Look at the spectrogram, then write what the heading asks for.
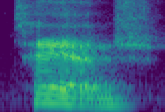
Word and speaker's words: Tanj: I want y'all to think of Tanj as spelled with a J, because it is. And I also want you to think of the J sound. When you say J.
